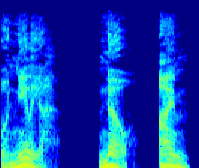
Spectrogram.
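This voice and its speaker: A man's voice: medium pitch, animated, drawn-out words, slightly rough, dry recording, studio quality, full character voice. A man playing a weary, aloof warrior in a video game cutscene, terse, solemn and subdued. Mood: quietly puzzled. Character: weary, aloof male warrior with quiet resolve.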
